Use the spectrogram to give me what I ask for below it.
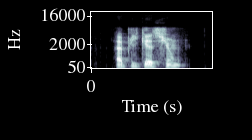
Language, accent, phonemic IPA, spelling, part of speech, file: French, France, /a.pli.ka.sjɔ̃/, applications, noun, LL-Q150 (fra)-applications.wav
- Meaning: plural of application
